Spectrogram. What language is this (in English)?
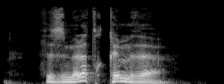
Kabyle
